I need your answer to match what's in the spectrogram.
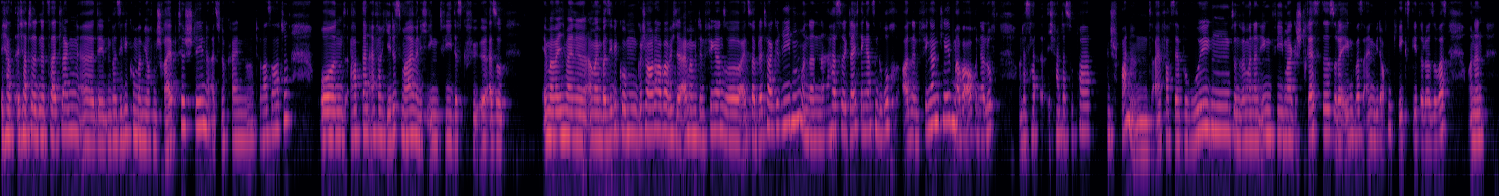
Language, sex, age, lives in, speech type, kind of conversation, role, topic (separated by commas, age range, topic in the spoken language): German, female, 25-29, Spain, conversation, podcast, guest, Welche Rolle spielen Pflanzen bei der Gestaltung deines Wohnraums?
